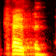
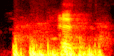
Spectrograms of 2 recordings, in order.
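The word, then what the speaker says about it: Heth: When you say Keth, so it is like a clearing of your throat. Cat. This gutters comes very close. Keth.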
